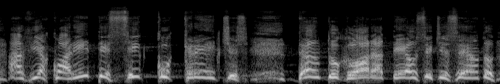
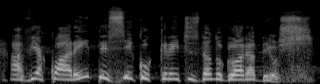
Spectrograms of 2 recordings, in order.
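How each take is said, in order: First: Loud, hammering repeat; emphatic preaching. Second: Said in the usual way. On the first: Real, not acted. Preacher repeating the count of believers for the congregation, emphatic shout. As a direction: drive each word home at full voice.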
